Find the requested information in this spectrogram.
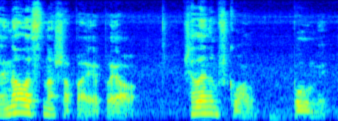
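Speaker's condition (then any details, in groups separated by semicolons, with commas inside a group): Cerebral palsy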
